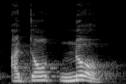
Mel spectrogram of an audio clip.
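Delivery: put-on very slow African-accented reply; imitated African caller. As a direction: African accent, each word drawn out. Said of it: "The African dude's whispering".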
